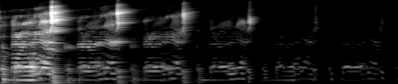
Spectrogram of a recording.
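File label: effects talk, Funky Vocals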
